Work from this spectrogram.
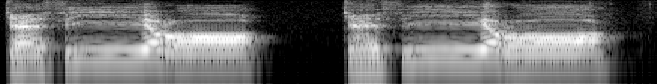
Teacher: quand on s'arrête sur tenwin, hein, on ne peut pas terminer par tenwin. On termine par une prolongation de temps. Donc kathiran, c'est kathira.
